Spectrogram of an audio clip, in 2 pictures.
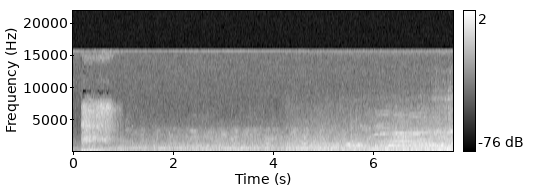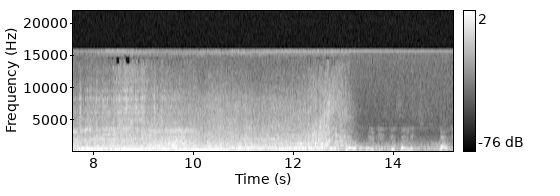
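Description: A sudden crash as two A1GP open-wheel race cars collide, with a thud of impact and flying debris in the first second. Then the cars' V8 racing engines run and rev, rising in pitch and growing louder towards about ten seconds in, before cutting off abruptly near the end.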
